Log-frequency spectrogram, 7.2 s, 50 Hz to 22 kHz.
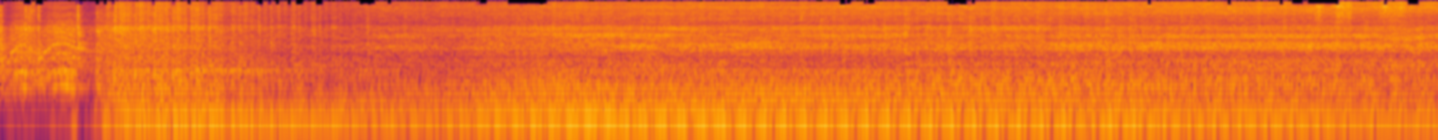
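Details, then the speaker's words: Early-2000s (about 2001) Chevy Tahoe, 5.3 V8 with 4L60E, bought cheap for parts, started in park on sprayed carb cleaner: it catches and runs ragged and uneven, then steadies a little with throttle as the cleaner stops spraying well. "Killed it. Well, I think that was good enough. It cleared up a little bit. I gave it a little throttle, but the old car cleaner stopped spraying real good."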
